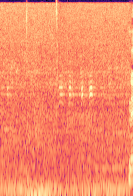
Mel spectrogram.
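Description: A steady low rumble like a motor vehicle's, with faint short high tones about halfway through.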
